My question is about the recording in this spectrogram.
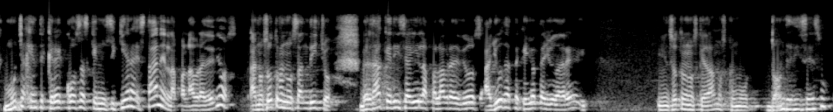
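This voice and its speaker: Pastor, male, relaxed teaching sermon with emphatic repetitions; a bit high-pitched, muffled church tape. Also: normal speed. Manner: plain conversational preaching, rising emphasis with repetitions. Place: church sanctuary. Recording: dull lo-fi church recording.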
